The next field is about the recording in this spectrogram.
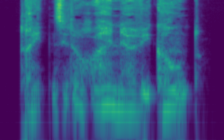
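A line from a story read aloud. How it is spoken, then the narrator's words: Very quiet. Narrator (German): sagte Philipp ganz leise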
